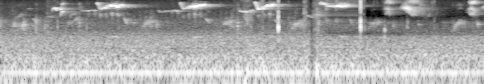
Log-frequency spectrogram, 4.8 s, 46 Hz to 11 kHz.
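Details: Common starling singing in a back garden on 2 February 2015: a run of high whistled, slurred notes and buzzy fragments with scattered clicks, delivered in uneven bursts over a low steady hum.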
